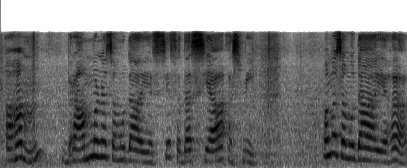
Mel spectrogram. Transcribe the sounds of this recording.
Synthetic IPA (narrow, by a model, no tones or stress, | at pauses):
ɐɦɐm | bʱɾaːmːɐɳɐsɐmud̪aːjɐsjɐsɐd̪ɐsjaːʔɐsmi | ɐmɐsɐmud̪aːjɐɦɐ̆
